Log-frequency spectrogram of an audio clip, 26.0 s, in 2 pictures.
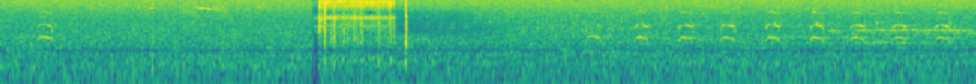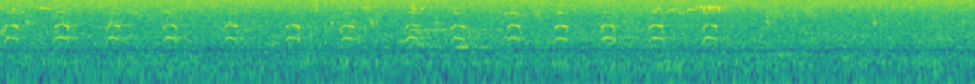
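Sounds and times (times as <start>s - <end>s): low background hiss: 0.0s - 26.0s.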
